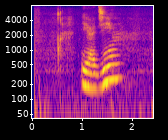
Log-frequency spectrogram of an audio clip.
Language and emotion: Russian, neutral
